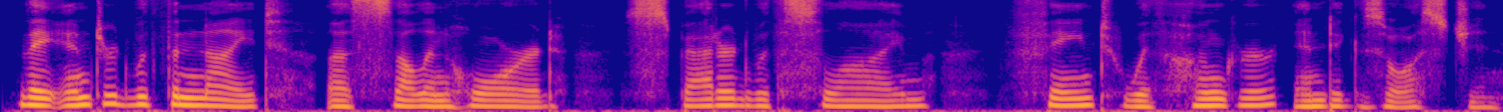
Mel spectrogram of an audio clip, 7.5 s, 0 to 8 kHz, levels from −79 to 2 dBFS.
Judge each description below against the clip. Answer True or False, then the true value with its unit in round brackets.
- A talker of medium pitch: True (170 Hz)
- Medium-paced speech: False (130 wpm)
